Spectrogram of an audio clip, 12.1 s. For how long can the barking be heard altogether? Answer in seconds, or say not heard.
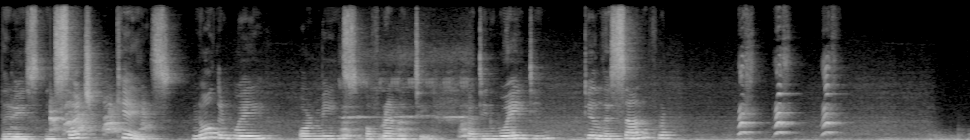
5 s.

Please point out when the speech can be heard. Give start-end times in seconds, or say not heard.
0.0-8.3.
